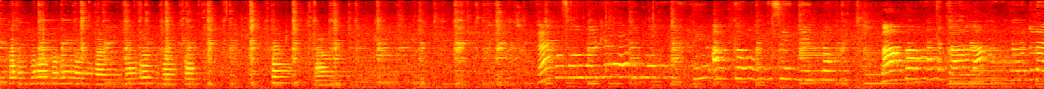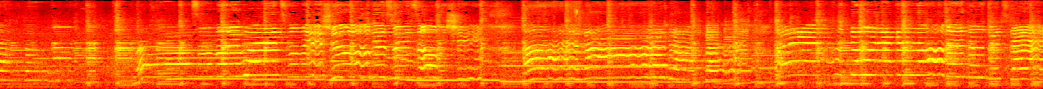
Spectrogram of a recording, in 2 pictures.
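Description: Small street band playing a jazzy song on trombone, clarinet and acoustic guitar; the trombone leads at first, then a woman's singing voice takes the melody about eight seconds in and carries on to the end.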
